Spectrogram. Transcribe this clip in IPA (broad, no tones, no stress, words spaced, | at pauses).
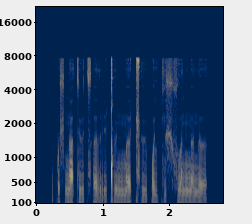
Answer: pəʃnatʉ t͡sʼɜryǃʉnmɜ ǁʉ pɔlʲkʲʉʃsʷan ŋɜnə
